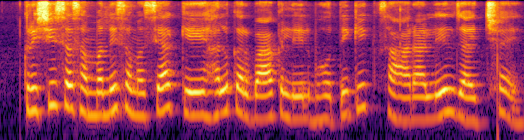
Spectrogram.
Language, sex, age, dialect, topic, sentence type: Maithili, female, 41-45, Southern/Standard, agriculture, statement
